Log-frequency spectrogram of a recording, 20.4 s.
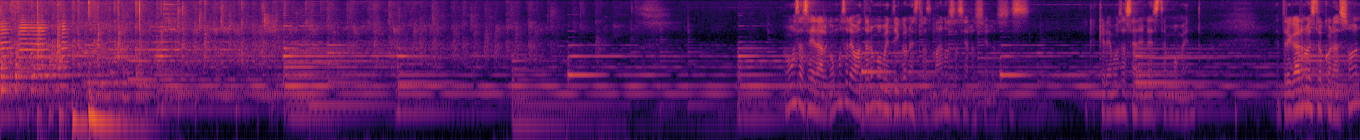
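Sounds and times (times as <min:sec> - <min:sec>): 
crowd clapping: 0:00.0 - 0:09.9
sustained keyboard chords: 0:00.0 - 0:20.3
speech: 0:11.9 - 0:15.6, 0:16.4 - 0:18.0, 0:19.2 - 0:20.3.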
